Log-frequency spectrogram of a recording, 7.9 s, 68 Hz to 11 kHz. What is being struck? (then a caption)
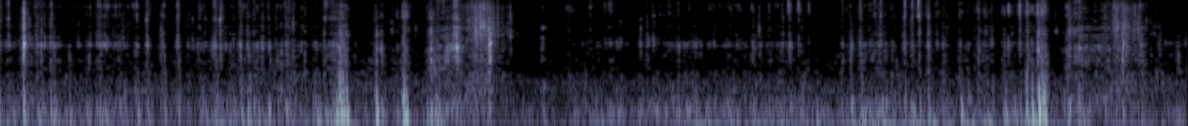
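Glitter-coated soap bar. A metal blade scrapes the top of a solid soap bar coated in blue and purple glitter with a teal interior, held in the hand, shaving off gritty flakes. The sound is a soft, crackly, gritty scraping with a faint tone near 1.9 kHz, broken by a few sharper crunchy clicks and brief quiet pauses.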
